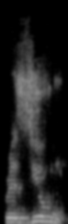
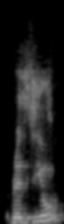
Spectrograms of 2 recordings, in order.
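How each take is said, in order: First: Resume as re-zyoo-may, three syllables; resume, the noun, with a 'may' ending; correct pronunciation. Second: Resume as re-ZYOOM, two syllables; resume with no final vowel; wrong pronunciation. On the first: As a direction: sound the final E of resume. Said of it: "this word is pronounced as". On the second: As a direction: say resume like the verb, rising in question. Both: Shown as a demonstration.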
